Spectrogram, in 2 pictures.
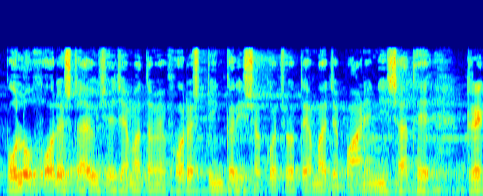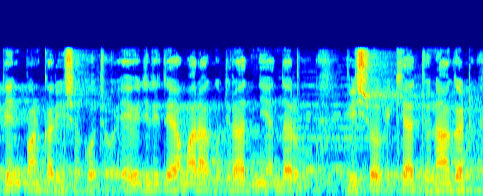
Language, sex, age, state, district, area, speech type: Gujarati, male, 30-45, Gujarat, Morbi, rural, spontaneous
